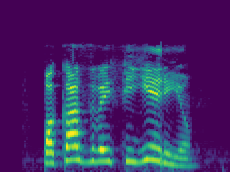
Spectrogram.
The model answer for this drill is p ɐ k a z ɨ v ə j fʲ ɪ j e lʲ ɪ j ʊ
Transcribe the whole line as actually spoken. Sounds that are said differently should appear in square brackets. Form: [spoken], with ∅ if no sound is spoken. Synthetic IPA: p ɐ k a z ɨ v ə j fʲ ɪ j e [ɾʲ] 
